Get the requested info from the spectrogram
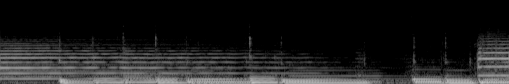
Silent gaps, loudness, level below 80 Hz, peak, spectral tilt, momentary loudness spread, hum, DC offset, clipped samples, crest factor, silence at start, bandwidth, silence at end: none; -28 LUFS; -30 dBFS; -12 dBFS; -9.5 dB/octave; 5 LU; none; under 0.1%; under 0.1%; 14 dB; 0 s; 4.4 kHz; 0 s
